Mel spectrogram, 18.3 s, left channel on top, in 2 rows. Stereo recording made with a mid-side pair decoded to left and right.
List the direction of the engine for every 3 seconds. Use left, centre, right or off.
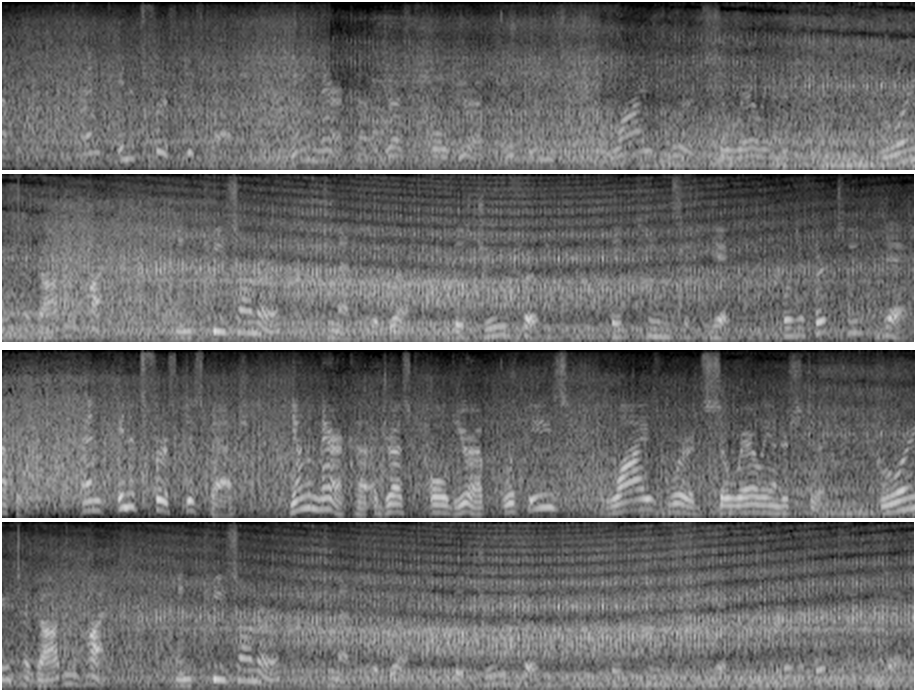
left, left, left, left, centre, right.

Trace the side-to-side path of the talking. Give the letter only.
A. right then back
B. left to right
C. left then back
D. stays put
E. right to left
E.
